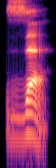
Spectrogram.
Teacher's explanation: saat membunyikan za hembusan nafas yang terdengar disertai suara yang mendesis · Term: saofir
